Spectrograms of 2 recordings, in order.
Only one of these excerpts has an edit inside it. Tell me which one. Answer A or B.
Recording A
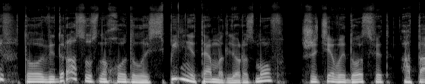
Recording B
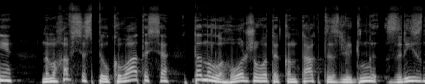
A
